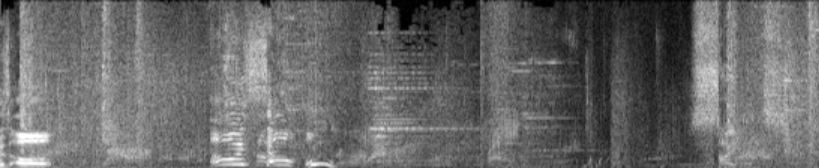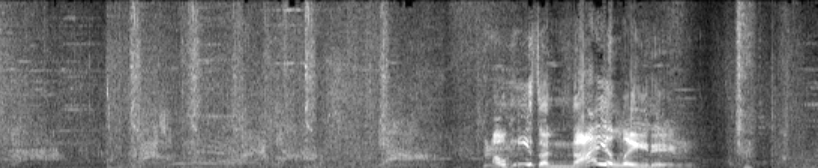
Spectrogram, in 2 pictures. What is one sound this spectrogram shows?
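A young man speaks and exclaims excitedly into a close microphone.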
